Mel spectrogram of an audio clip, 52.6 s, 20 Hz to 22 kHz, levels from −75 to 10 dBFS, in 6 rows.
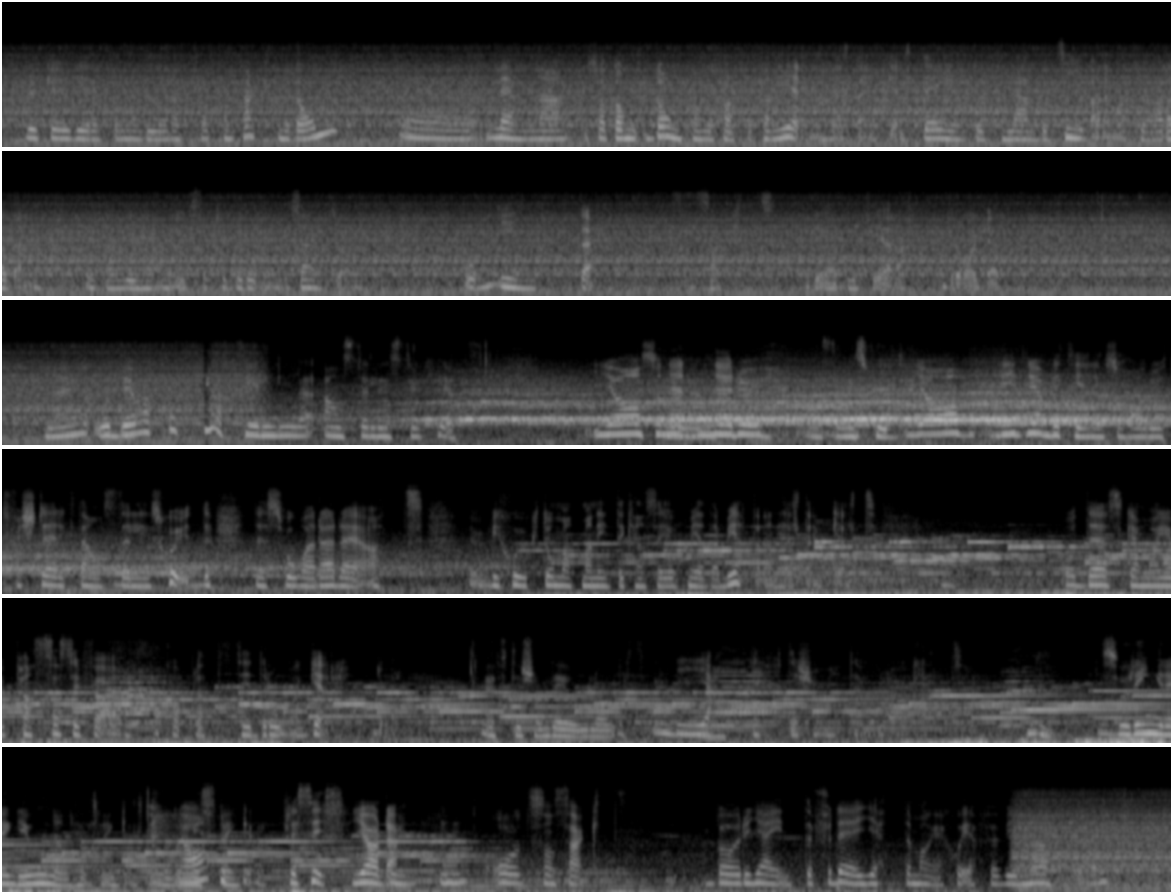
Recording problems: high frequencies cut off; noticeable; nothing above 8 kHz
traffic noise; very loud; throughout; 2 dB above the speech

